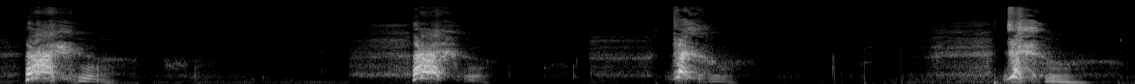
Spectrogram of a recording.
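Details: Person allergic to strong smells who sneezes a lot before Christmas: four loud, explosive sneezes over about eleven seconds, each with a brief in-breath before it, repeated sneezing.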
